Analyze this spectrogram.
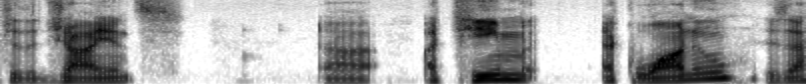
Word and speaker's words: Ekwonu: Akeem Ekwonu, is that how you pronounce that name?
